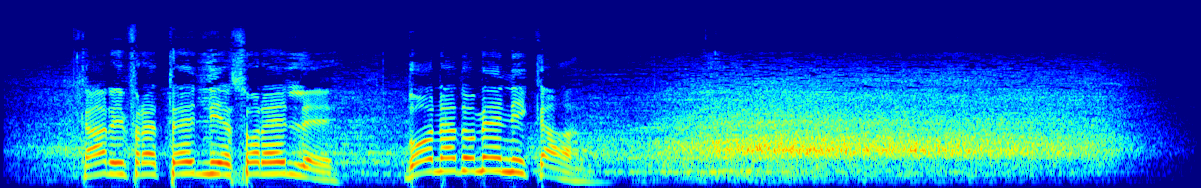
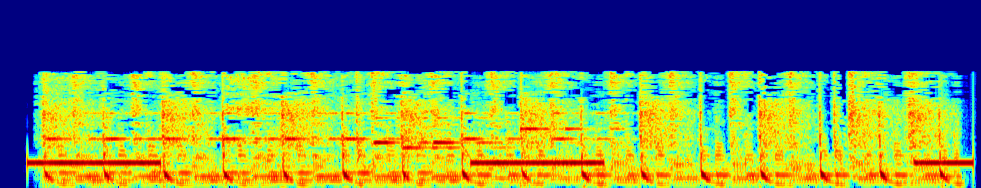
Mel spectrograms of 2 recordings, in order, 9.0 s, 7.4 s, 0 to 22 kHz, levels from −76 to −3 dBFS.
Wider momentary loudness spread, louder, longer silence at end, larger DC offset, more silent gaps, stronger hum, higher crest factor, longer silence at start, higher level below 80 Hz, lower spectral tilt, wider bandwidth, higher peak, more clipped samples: first, 14 LU vs 5 LU; second, -24 LUFS vs -8 LUFS; first, 0.4 s vs 0.05 s; neither; neither; neither; first, 20 dB vs 8 dB; about the same, 0.1 s vs 0.2 s; second, -62 dBFS vs -30 dBFS; about the same, -4.5 dB/octave vs -5.5 dB/octave; first, 13 kHz vs 5.4 kHz; second, -4 dBFS vs 0 dBFS; second, under 0.1% vs 1%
